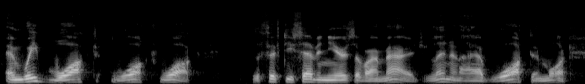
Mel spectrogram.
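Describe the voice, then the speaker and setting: An eighty-five-year-old man in casual group chat, speaking haltingly with repeated words while earnestly giving advice. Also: lowish voice, dry recording. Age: 80s. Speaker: meeting participant. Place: retirement community.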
